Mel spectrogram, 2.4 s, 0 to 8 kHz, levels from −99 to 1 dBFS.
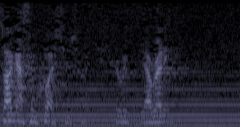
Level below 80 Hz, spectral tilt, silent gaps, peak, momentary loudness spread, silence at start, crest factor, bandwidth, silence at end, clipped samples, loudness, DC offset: -72 dBFS; -5 dB/octave; none; -36 dBFS; 12 LU; 0 s; 20 dB; 8 kHz; 0 s; under 0.1%; -58 LUFS; under 0.1%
